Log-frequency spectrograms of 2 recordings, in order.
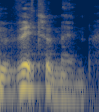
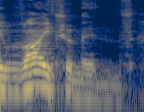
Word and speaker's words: vitamin: stresses says um Patricia vitamin or vitamin not notice Lando I as a Brit I'm going to say vitamin but as an American Americans say vitamins vitamins highlights good word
